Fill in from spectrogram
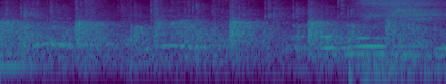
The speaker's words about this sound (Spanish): Hermano, usted lo puede sentir ahí en el lugar donde está. Puede abrir sus labios y alabarlo y aplaudirle con todas sus fuerzas.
